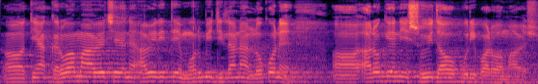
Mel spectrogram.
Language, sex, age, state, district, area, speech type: Gujarati, male, 30-45, Gujarat, Morbi, rural, spontaneous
